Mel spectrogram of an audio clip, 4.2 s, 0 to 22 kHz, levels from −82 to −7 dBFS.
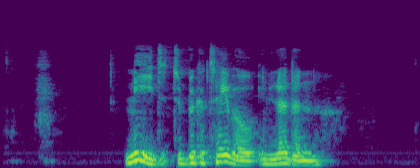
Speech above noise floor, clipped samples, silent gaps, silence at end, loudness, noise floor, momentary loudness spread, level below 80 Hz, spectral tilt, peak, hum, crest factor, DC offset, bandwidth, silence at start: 50 dB; under 0.1%; none; 0.9 s; -22 LUFS; -71 dBFS; 6 LU; -60 dBFS; -7 dB/octave; -6 dBFS; none; 18 dB; under 0.1%; 7.4 kHz; 0.4 s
